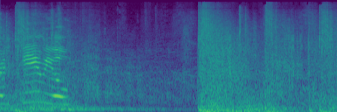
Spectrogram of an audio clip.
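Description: Little Bombard cannons fire in an Age of Empires III battle: after a short tonal sound and a quiet lull, a dense burst of overlapping booming shots erupts and continues loudly.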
